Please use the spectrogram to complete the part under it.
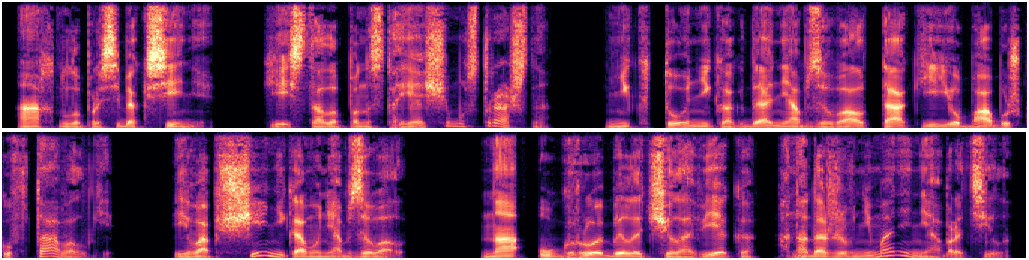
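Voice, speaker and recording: A man narrates an audiobook in a very deep voice. He is recorded close to the mic in a dry, dead room with no echo. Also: big pitch swings, normal speed, darkish tone.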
